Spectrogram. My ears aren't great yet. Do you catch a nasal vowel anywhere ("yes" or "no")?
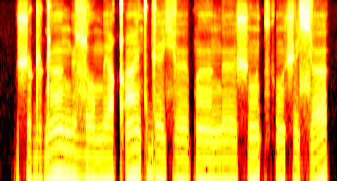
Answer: yes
